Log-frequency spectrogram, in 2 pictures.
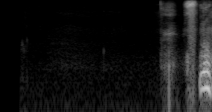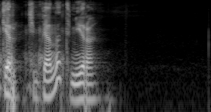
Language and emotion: Russian, positive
